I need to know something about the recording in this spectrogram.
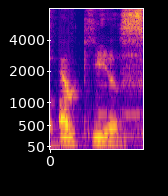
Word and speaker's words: Arceus: I've always says RCS. I mean, I understood, or I thought it was that the official pronunciation was Arceus, because I thought that was how they were referring to it in, like, marketing.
